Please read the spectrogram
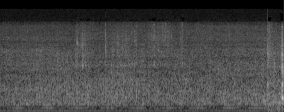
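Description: Tabletop wet grinder running steadily, its motor humming low as the stone rollers turn soaked urad dal, while a little water is poured into the drum to loosen the batter. There are a few faint ticks in the middle.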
